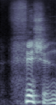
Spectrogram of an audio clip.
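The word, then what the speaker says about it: Fission: Bolton while both were on staff at fish and university fishin spelled like the process of splitting atoms but sounds like the process of expanding your consumable seafood collection because this show likes fish puns and this show likes fish puns dr.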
